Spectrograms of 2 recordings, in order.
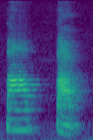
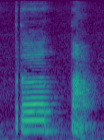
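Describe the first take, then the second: First: TATAP said carefully with "a" in both syllables; clear articulation. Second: TETAP said carefully with a schwa first syllable; clear articulation. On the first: Teacher showing pupils a word contrast, clear articulation of "Tatap". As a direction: articulate "Tatap" distinctly, open first vowel. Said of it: "beda dengan tetap". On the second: Teacher showing pupils a word contrast, clear articulation of "tetap". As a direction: articulate "tetap" distinctly, neutral first vowel. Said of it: "beda dengan". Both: Shown as a demonstration.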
